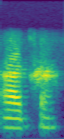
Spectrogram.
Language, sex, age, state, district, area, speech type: Maithili, female, 45-60, Bihar, Sitamarhi, rural, conversation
